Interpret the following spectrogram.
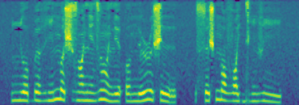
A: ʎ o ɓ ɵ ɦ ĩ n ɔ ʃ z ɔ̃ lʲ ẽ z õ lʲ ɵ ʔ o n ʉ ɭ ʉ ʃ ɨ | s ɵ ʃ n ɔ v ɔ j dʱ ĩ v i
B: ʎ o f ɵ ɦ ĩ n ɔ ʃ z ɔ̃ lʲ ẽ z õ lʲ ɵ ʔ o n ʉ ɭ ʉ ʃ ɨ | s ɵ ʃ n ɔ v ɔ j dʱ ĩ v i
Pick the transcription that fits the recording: A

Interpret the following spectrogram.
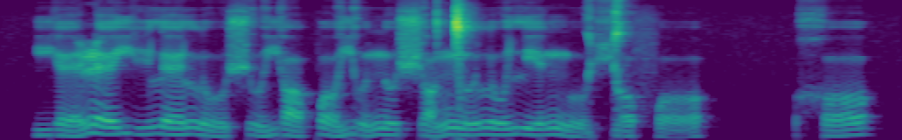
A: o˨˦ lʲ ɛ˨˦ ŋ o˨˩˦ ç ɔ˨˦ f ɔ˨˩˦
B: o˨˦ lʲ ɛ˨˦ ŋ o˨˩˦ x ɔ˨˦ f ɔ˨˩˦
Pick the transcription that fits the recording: A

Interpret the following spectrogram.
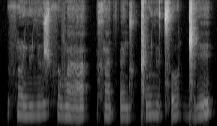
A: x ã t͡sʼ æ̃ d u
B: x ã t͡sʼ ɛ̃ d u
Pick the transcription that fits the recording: B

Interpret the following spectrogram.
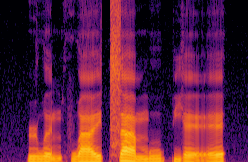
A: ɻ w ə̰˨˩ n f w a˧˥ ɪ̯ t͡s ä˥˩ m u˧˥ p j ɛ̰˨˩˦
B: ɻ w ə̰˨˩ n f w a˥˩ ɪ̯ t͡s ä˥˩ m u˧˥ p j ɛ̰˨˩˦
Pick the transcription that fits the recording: A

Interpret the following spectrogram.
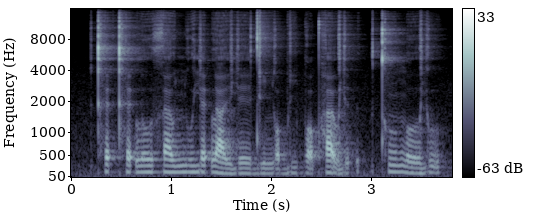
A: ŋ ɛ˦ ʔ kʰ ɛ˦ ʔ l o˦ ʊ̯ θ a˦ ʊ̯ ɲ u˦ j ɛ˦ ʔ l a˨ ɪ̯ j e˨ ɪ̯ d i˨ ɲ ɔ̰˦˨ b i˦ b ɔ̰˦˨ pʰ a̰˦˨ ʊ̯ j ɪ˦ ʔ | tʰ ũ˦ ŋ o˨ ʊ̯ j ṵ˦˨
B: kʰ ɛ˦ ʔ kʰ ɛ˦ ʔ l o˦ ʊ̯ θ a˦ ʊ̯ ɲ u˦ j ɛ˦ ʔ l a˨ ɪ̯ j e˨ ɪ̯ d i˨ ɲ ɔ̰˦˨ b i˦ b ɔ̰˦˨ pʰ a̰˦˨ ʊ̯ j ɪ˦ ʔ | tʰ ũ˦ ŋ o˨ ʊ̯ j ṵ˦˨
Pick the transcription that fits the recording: B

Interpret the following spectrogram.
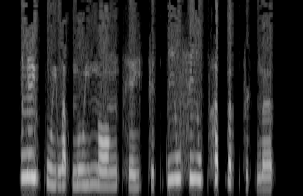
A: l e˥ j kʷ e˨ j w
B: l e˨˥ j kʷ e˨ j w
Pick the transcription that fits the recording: A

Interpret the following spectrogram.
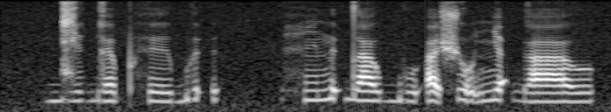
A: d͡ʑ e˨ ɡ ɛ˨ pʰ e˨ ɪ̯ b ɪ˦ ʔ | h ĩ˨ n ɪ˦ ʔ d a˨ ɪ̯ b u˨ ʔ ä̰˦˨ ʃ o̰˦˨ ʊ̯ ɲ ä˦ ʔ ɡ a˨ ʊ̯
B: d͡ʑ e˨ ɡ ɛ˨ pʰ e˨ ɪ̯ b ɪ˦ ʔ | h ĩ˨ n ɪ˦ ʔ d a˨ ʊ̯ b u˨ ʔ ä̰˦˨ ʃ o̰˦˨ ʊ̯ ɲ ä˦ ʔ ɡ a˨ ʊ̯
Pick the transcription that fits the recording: B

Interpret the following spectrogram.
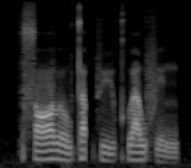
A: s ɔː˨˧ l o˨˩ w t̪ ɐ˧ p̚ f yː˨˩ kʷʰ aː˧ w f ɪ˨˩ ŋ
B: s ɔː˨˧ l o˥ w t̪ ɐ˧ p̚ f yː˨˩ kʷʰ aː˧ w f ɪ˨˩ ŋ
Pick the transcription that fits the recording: A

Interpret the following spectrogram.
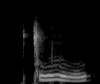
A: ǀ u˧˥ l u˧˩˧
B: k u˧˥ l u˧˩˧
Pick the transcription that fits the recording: A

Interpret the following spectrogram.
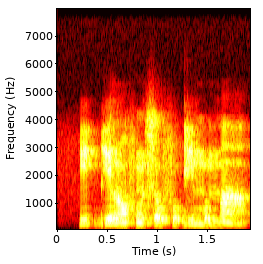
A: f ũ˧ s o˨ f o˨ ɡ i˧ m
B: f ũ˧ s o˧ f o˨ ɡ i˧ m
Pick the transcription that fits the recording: A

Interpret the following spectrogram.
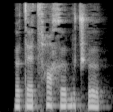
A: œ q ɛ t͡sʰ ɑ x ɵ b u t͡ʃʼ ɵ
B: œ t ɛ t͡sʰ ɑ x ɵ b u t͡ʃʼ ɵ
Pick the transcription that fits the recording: B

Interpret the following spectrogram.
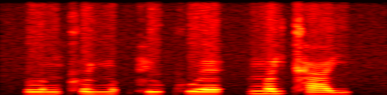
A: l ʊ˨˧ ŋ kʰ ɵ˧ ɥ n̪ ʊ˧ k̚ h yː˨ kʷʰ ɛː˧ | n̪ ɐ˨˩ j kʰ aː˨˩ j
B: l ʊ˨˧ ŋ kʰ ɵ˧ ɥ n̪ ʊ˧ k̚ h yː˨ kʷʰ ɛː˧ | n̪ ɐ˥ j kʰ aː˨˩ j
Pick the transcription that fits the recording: B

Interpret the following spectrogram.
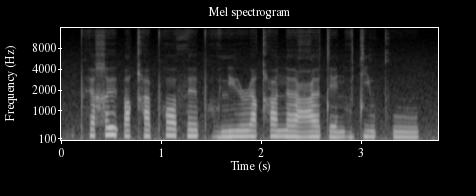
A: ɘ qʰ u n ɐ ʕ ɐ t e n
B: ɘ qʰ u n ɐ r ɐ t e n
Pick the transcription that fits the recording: A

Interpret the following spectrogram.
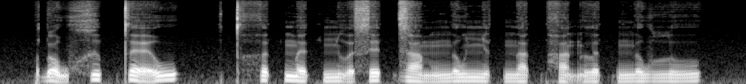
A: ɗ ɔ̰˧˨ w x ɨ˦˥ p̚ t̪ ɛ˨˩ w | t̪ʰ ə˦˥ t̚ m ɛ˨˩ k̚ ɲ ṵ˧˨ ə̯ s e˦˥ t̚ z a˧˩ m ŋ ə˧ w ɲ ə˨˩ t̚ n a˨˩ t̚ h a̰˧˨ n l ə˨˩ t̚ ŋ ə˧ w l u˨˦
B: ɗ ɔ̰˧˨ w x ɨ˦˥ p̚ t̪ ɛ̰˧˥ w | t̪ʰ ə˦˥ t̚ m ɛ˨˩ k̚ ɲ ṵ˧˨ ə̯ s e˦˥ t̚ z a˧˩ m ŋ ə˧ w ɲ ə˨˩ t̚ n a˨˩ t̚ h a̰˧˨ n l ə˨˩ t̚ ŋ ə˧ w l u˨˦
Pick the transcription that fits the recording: B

